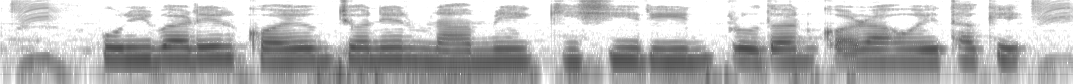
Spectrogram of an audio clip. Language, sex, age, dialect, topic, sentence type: Bengali, female, 18-24, Rajbangshi, banking, question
